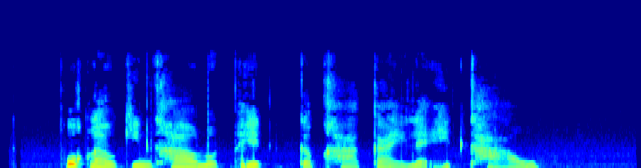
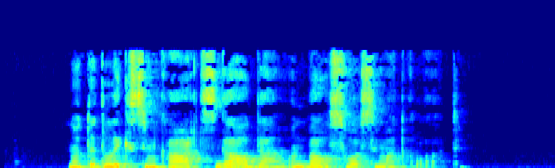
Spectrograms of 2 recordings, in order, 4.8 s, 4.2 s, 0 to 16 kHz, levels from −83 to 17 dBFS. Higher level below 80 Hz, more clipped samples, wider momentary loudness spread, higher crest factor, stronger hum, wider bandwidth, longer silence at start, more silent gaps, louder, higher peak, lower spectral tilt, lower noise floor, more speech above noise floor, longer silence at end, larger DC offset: about the same, -64 dBFS vs -60 dBFS; neither; about the same, 12 LU vs 14 LU; about the same, 22 dB vs 18 dB; neither; about the same, 11 kHz vs 11.5 kHz; about the same, 0.5 s vs 0.55 s; neither; second, -28 LUFS vs -21 LUFS; about the same, -6 dBFS vs -4 dBFS; first, -5.5 dB/octave vs -4 dB/octave; second, -63 dBFS vs -68 dBFS; second, 35 dB vs 47 dB; about the same, 0.75 s vs 0.7 s; neither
